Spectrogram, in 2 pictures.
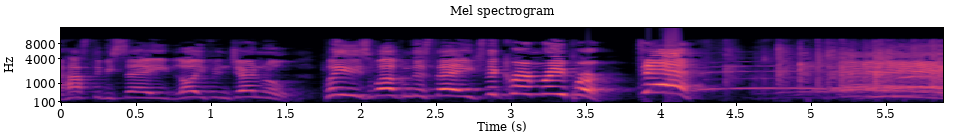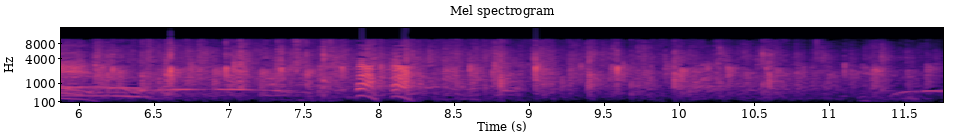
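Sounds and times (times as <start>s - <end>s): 
speech: 0.0s - 4.4s, 5.3s - 6.3s
audience member booing: 5.1s - 6.5s
laughter: 5.2s - 11.7s.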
